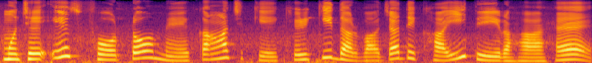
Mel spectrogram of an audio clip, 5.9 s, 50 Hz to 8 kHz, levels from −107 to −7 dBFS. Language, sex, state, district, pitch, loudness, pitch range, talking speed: Hindi, female, Madhya Pradesh, Katni, 235 Hz, -16 LUFS, 190-275 Hz, 120 wpm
